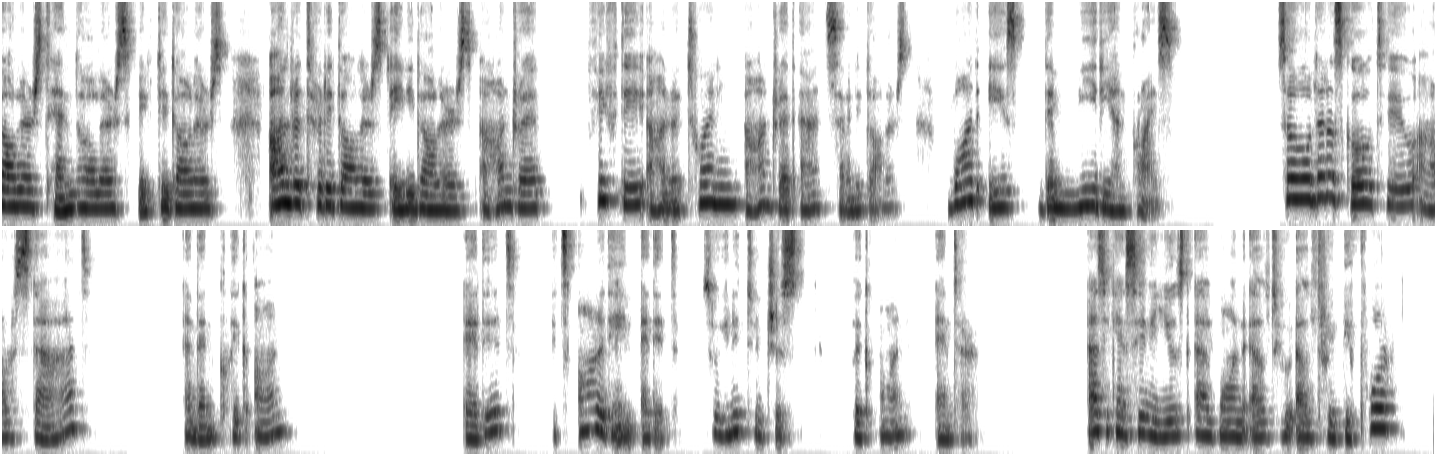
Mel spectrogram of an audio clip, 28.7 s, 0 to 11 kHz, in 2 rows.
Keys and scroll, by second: 22.2 Return, 28.3 Right.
